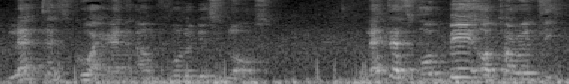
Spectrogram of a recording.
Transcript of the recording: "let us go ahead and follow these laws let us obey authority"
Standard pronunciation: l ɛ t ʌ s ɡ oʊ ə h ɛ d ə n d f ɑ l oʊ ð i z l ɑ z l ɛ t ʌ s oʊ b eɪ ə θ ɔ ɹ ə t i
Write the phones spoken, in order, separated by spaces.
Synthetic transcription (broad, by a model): l ɛ t ʌ s ɡ oʊ ə h ɛ d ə n f ɑ l oʊ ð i s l ɑ s l ɛ t ʌ s oʊ b eɪ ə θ ɔ ɹ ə t i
